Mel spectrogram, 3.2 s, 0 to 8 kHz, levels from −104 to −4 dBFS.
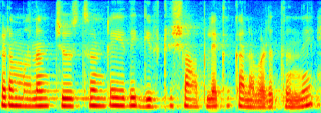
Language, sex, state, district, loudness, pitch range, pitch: Telugu, female, Telangana, Mahabubabad, -17 LUFS, 195-205 Hz, 200 Hz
